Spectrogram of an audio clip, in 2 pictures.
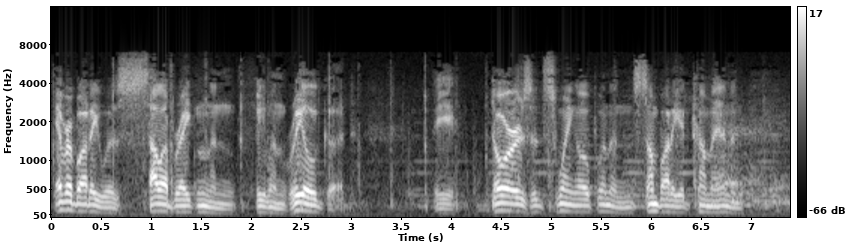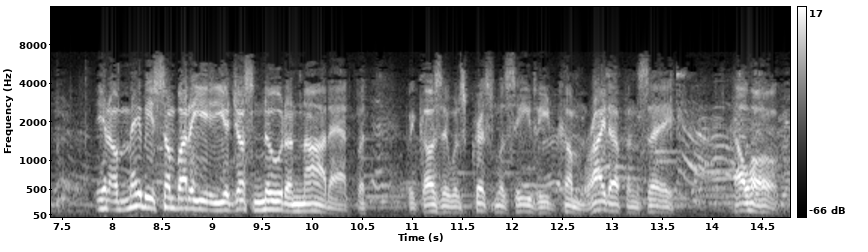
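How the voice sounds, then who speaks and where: An American man acting as a laconic, low-key frontier lawman in a 1950s radio western. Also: animated, normal speed, fairly bright tone. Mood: reflective, halting. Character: laconic frontier lawman telling stories on the trail. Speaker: lead actor and narrator. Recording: muffled vintage radio recording with music.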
